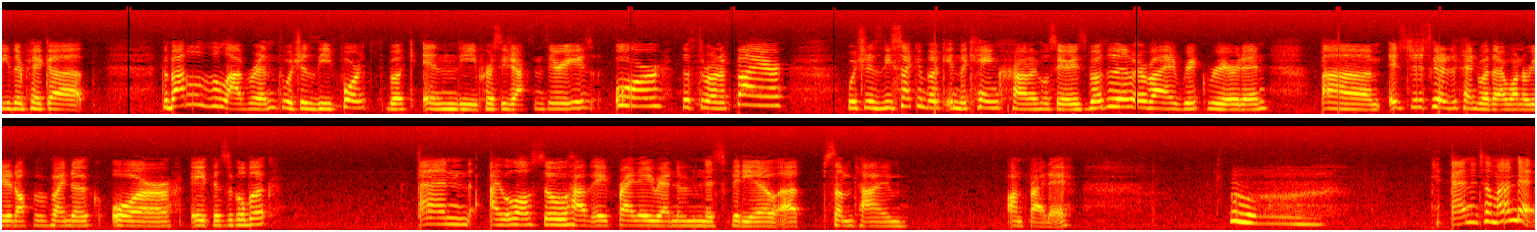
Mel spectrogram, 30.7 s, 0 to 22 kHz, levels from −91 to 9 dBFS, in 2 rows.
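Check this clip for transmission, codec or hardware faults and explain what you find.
Three faults are present: low-bit-depth quantisation with noise shaping throughout, short silent gaps between stream segments, and one overlapping-chunk repeat.

Low bit depth with noise shaping runs through the whole clip. A steady, thin hiss sits only about 15 dB below the signal and climbs sharply toward the top of the band. The coarse rounding points to roughly a 7-bit signal. The quantisation error has been fed back and shaped upward, so it sits as a bright, high hiss rather than a flat one.

Gaps between stream segments appear at 1.25 to 1.28 s, 6.28, 7.29, 8.31, 9.33, 11.34 to 11.36, 13.36 and 14.37 s. They follow a one-second segment grid, with some beats skipped. Each is a hard-edged dropout to silence of about 6 to 26 ms. The segment time stamps leave a small gap, and the player fills it with silence. 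Nothing is lost, but each gap sounds like an abrupt hole.

Overlapping chunks cause one stutter at 5.96 to 6.01 s. About 50 ms of audio plays twice because the next chunk, on what fits a 4-second chunk length, begins before the previous one ended. At the join this is heard as a quick repeat with a click-like discontinuity.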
